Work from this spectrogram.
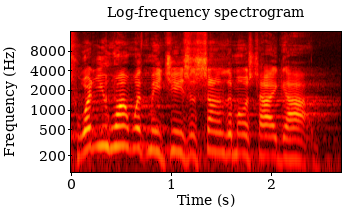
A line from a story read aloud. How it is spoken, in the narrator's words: the man yells at the top of his voice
